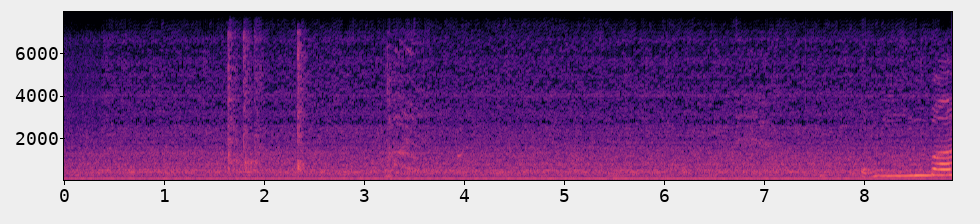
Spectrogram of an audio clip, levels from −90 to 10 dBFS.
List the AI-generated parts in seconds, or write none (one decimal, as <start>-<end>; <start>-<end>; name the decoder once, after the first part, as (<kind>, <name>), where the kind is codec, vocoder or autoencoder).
3.8-5.4 (autoencoder, DAC-VAE)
